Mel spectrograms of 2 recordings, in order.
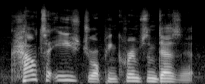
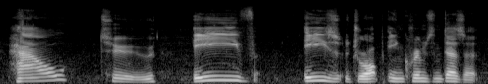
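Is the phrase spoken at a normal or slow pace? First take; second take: normal; slow. First: The phrase is spoken at a normal pace. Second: The phrase is spoken slowly and deliberately.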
